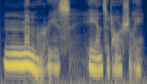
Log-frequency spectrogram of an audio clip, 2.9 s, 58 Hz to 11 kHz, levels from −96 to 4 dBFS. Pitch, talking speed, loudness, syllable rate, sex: 170 Hz, 80 wpm, -19 LUFS, 3.3 syllables/s, female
